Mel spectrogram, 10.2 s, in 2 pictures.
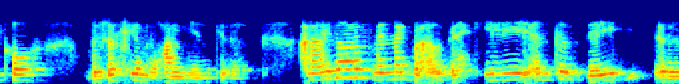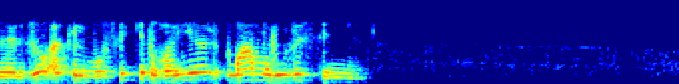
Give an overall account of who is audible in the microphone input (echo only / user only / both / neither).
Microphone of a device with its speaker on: echo only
